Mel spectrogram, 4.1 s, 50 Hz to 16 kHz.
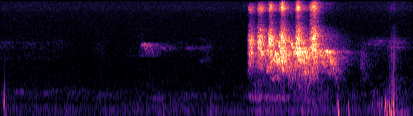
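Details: Budgerigars nesting in an aviary in 2020: quiet at first, then a sudden loud burst of fast, buzzy chattering warble, followed by a couple of soft knocks.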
